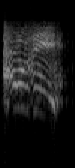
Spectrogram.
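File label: enemy detected, mood high, French; War Thunder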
